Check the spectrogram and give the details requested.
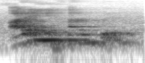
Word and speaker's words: அரிஹந்த்: அதனால நீங்க நிறைய பில்டிங் ப்ரமோட் பண்ணக்கூடியவனுடைய இதை பார்த்தீங்கன்னா அரிஹந்த் கரெக்டா உச்சரிக்கணும். ஹரிஹந்த்னா குழந்தைது. ஆ போடணும், ஹா போட்டா அவ்வளவா.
